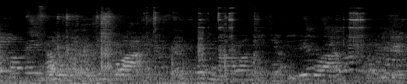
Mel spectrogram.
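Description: People talking in a busy dining room, with a few light clinks of dishes and utensils.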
